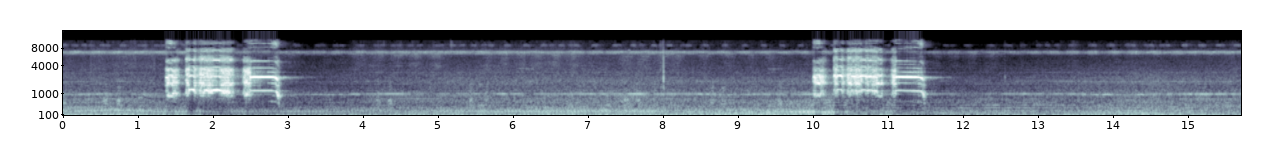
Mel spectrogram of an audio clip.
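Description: Rooster crowing twice, about ten seconds apart, each crow under two seconds long and broken into a few parts, the last part the loudest.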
